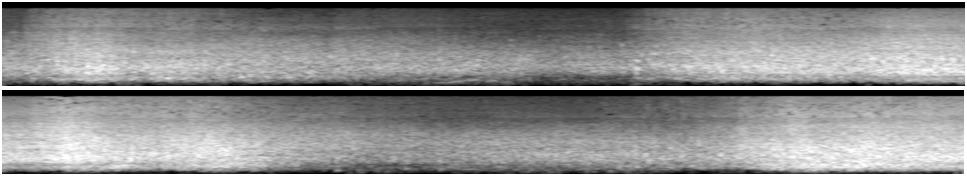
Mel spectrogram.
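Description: Small sea waves washing onto a sandy, stony beach, rising and falling in slow swells a few seconds apart, loudest about seven seconds in.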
